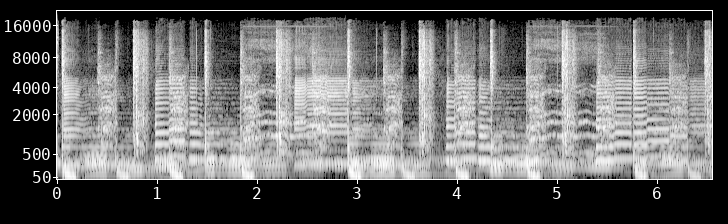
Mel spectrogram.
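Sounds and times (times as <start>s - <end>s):
saxophones playing: 0.1s - 6.5s.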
